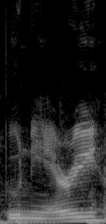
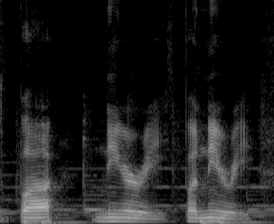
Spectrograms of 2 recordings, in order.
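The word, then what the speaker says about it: Banette: So the pronunciation today is Baneri, and I don't know why I've been pronouncing it like Bunieri or something like that. I haven't been pronouncing it perfectly accurate, but it's Baneri.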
